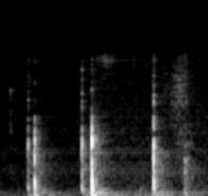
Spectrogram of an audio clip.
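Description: A few faint, short taps of a stylus on a tablet screen as words are handwritten and circled, spaced roughly half a second apart.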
